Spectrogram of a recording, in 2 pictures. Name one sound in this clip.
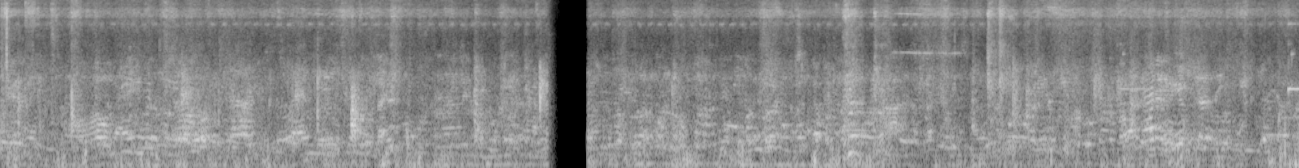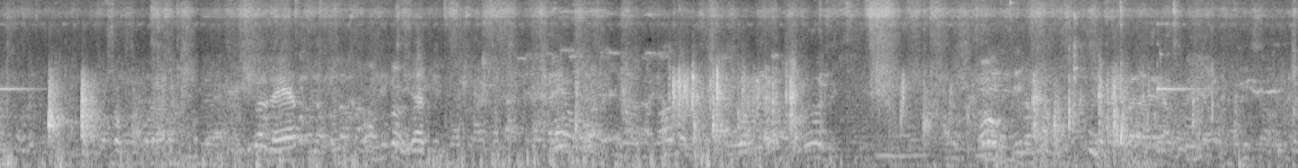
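A crowd of men and women chatter nearby in a roomy space.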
